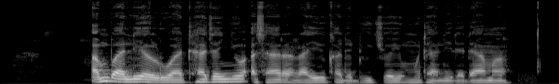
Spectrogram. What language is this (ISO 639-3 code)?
hau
